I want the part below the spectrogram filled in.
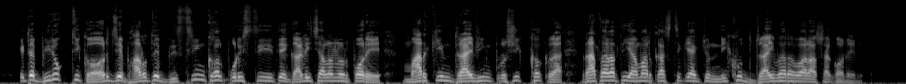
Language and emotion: Bengali, angry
